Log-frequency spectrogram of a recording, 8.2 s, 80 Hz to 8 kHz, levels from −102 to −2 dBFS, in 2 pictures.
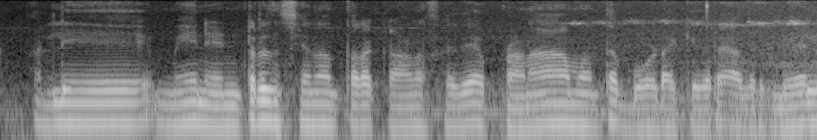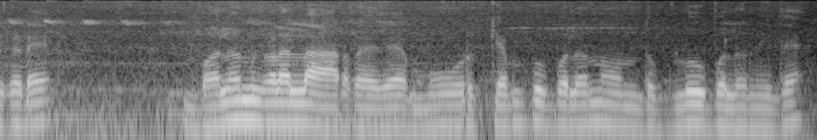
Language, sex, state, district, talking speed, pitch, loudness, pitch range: Kannada, male, Karnataka, Shimoga, 160 wpm, 125 Hz, -26 LUFS, 115-130 Hz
